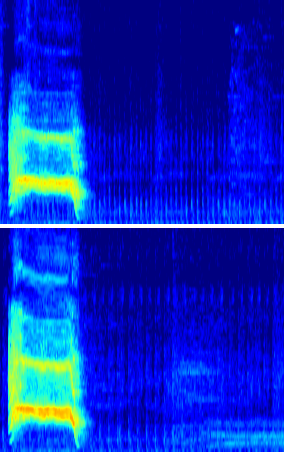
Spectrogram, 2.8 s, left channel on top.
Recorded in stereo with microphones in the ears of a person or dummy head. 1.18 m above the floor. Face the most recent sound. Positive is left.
turn(degrees=-65)  # may be behind; listen again after turning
